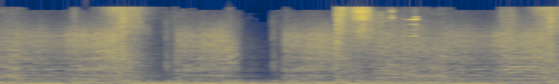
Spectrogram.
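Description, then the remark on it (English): Loud, dense orchestral action-trailer music, the synth version of an action trailer piece called Takedown played on virtual instruments, with heavy low-end hits and sustained brassy chords, briefly dropping out twice before surging back at full intensity. No one speaks. “So, this is the synth version.”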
